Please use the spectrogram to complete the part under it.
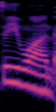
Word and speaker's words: Ewan: No, Ewan. Ewan. You're right. It's Ewan.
